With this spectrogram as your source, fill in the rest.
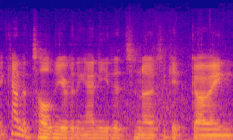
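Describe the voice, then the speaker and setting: A man mumbles at a very fast pace. His pitch is very deep and low. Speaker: game reviewer. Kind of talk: casual game review commentary. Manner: mumbling, hesitant.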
